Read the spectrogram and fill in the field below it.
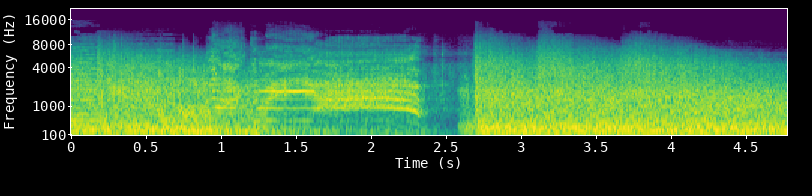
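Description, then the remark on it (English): Loud, chaotic gunfire as police shoot a man, with a raised voice crying out over it, a brief lull, then another dense stretch of shooting. “And they're like, bang, bang, bang, bang.”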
